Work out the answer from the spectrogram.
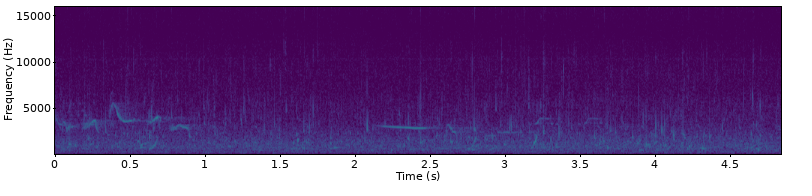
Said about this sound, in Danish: Forestil dig, hvordan du nu er kommet ind til havens midte. Og at du lige nu står foran et vandløb.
